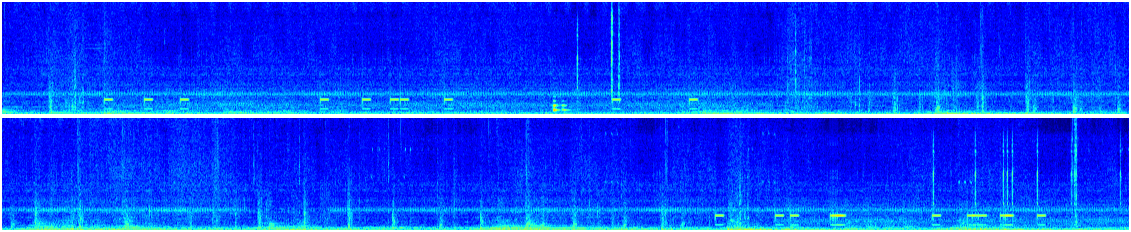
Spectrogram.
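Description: Short electronic beeps and clicks come from a handheld device's menu.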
